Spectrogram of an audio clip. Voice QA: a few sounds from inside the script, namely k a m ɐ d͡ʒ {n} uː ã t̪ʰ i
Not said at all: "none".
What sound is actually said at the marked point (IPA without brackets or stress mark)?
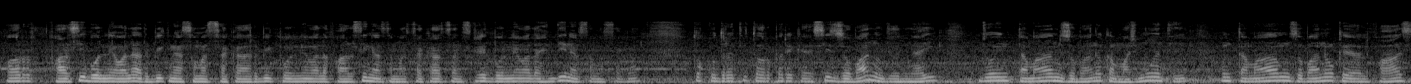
m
